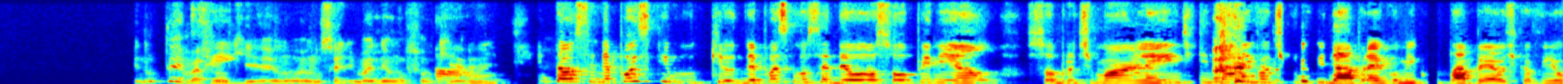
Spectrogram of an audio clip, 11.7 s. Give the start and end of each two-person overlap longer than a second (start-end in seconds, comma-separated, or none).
none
